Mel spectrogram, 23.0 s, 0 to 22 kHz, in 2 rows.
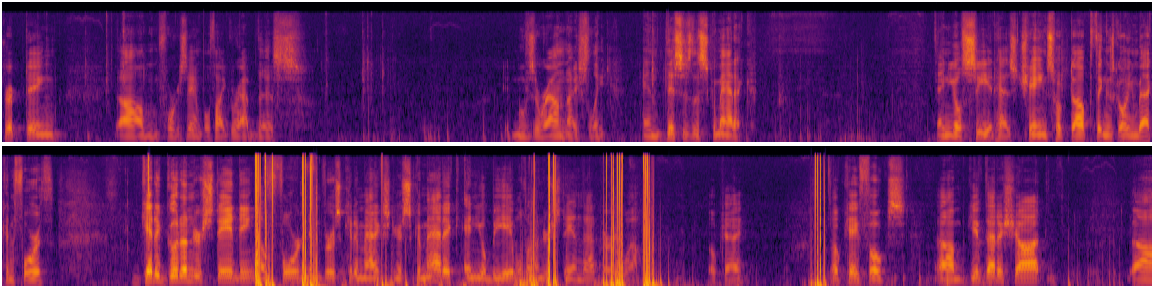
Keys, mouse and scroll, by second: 0.0 click, 1.1 space, 1.6 click, 2.4-4.5 typing, 4.4-5.9 drag, 6.6 a, 7.2-8.0 scroll up 5, 8.8-9.7 scroll up 6, 21.9 click.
